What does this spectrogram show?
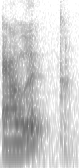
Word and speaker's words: Alex: If you want to look it up, it's Merdaugh, and it's Alex, Alex, but down in South Kakalak, especially in the low country, we say Alec Murdaugh.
